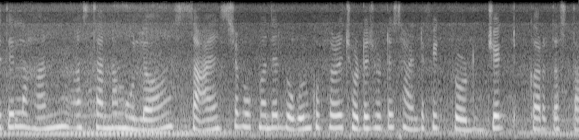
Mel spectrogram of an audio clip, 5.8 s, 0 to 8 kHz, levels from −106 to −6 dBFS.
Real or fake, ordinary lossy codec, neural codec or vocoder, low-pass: real; Opus, 64 kbps; none; 7.2 kHz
